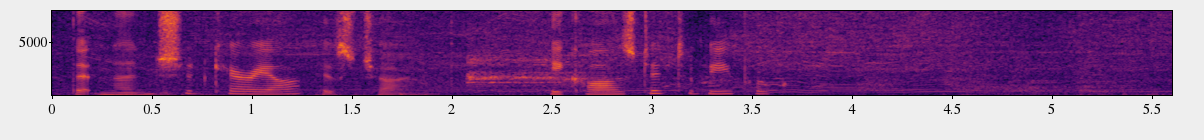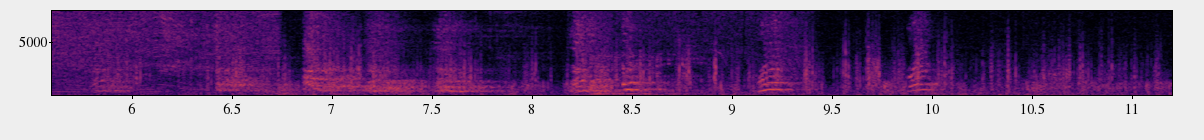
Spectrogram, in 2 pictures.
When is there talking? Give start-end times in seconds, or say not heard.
0.1-3.7.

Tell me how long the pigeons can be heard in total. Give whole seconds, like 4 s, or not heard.
not heard.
